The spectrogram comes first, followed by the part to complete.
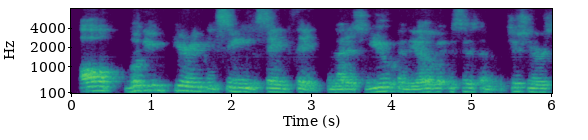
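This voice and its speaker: A man speaks at a medium pitch with hardly any pauses. His voice sounds somewhat breathy. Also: ordinary pitch variation, moderate pace. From New Mexico, Valencia County. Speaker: planning commissioner. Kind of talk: public meeting discussion. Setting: county planning meeting.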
